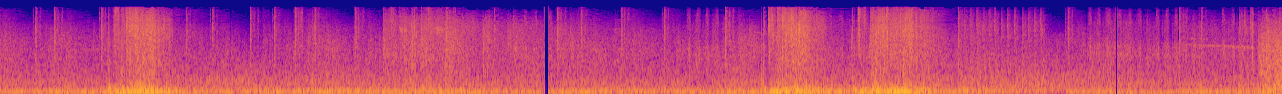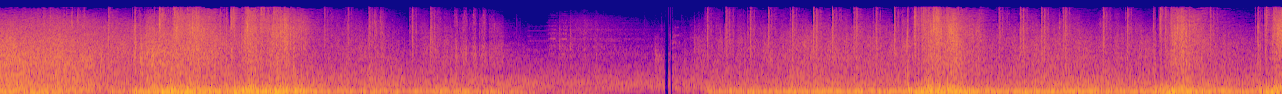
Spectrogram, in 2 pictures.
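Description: Heavy naval guns fire in loud, booming salvos.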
